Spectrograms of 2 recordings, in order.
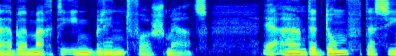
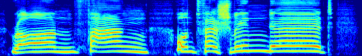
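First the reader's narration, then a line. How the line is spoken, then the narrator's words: Shout. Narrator (German): schrie er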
